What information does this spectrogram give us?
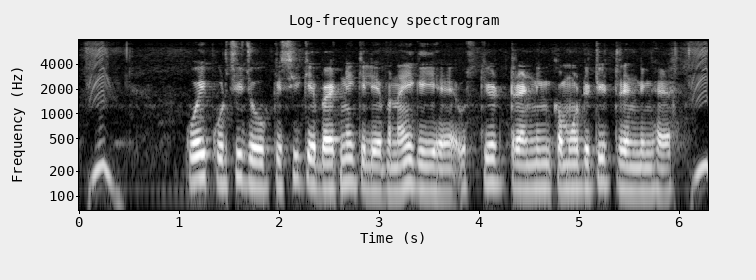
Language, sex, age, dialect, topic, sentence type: Hindi, male, 18-24, Garhwali, banking, statement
